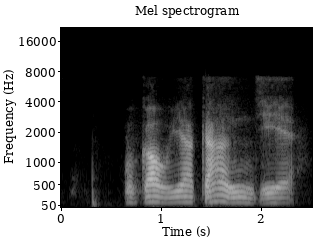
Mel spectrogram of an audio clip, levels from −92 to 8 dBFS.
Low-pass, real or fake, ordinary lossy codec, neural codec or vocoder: 7.2 kHz; fake; AAC, 48 kbps; codec, 16 kHz, 0.4 kbps, LongCat-Audio-Codec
